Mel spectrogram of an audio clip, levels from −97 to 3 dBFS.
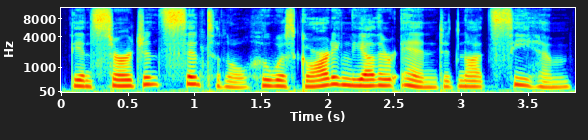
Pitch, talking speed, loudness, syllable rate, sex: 195 Hz, 200 wpm, -17 LUFS, 5.2 syllables/s, female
